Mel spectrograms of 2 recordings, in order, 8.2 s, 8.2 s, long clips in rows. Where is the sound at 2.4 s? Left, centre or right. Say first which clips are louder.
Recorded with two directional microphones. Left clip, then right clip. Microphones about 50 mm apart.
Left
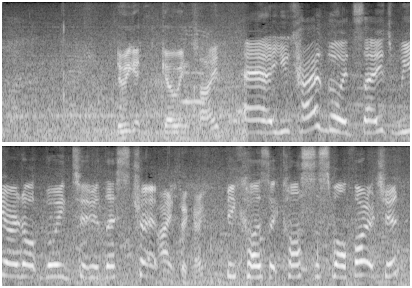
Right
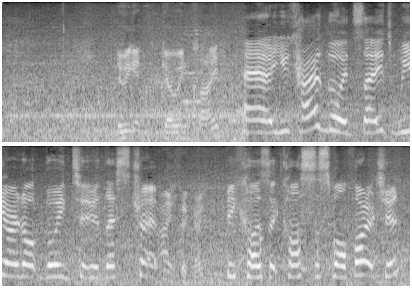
Right 1 dB; centre.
